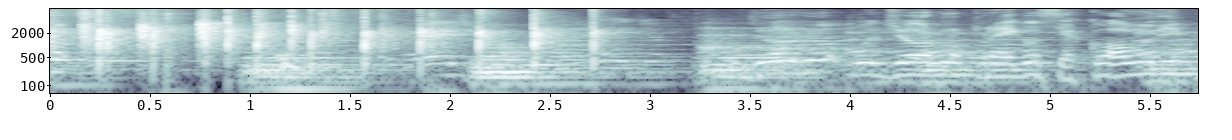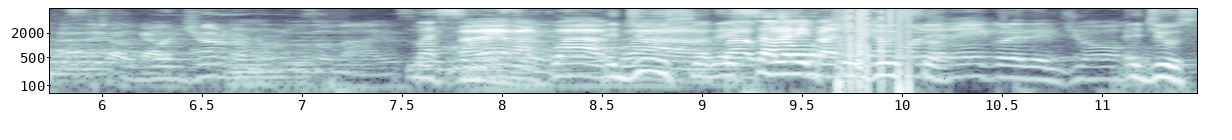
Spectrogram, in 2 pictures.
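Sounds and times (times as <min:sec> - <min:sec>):
audience applause: 0:00.0 - 0:02.8
speech: 0:04.2 - 0:11.4.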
